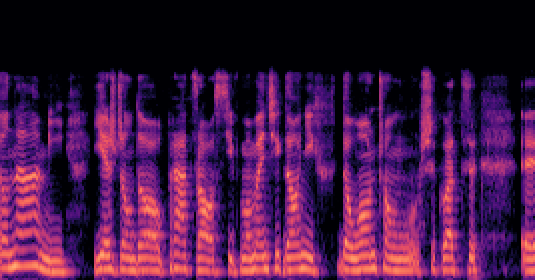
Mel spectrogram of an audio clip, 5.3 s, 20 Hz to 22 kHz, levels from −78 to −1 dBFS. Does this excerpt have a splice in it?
yes; 3 cuts; at 2.0 s, 2.8 s, 4.2 s

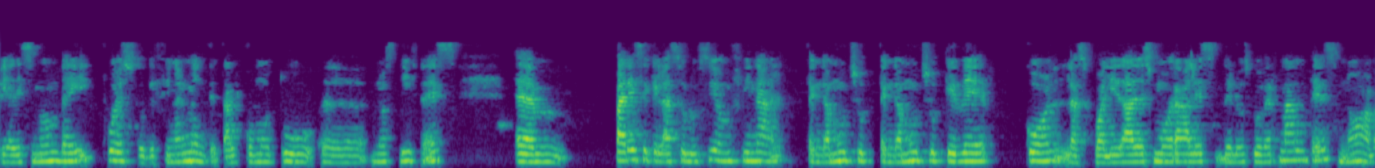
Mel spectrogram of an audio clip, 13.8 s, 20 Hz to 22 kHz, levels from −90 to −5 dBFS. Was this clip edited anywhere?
yes; 1 cut; at 8.7 s

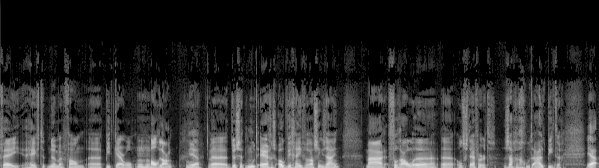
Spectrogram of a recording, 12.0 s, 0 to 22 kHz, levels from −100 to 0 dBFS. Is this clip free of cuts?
no; 4 cuts; at 3.2 s, 4.0 s, 7.8 s, 9.3 s

